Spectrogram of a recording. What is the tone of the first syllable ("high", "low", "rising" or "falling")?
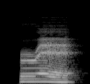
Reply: falling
